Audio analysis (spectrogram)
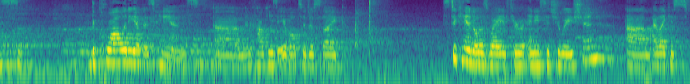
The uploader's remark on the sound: live from the NHL Draft in Montreal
